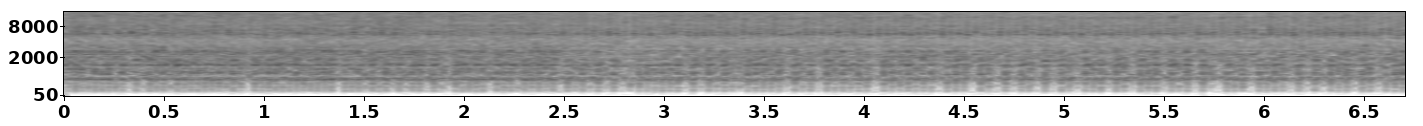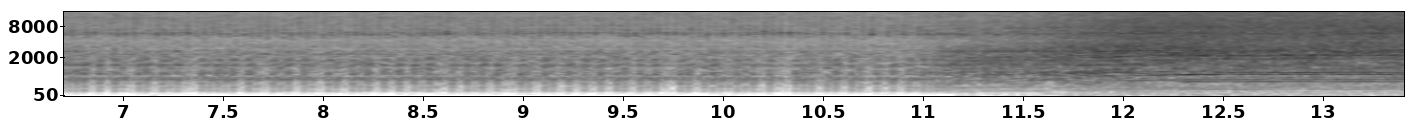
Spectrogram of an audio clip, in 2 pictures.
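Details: OS FS-40 Surpass four-stroke glow engine rebuilt with new bearings, Enya No. 3 plug, 11x6 prop: high buzzy note holds steady then climbs smoothly to full revs near 9,500 rpm; clean, even, no misses. Normal running.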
